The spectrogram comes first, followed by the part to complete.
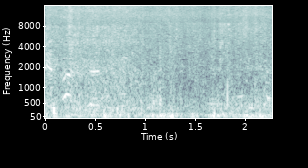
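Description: Wind rumbling on the microphone: a low, uneven rumble with no clear other source.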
